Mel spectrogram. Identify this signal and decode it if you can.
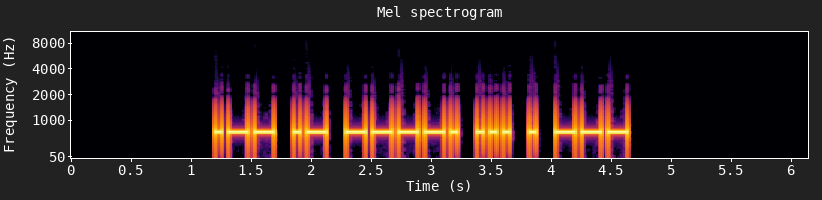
Morse code, heard as a keyed tone, about 22 wpm, 700 Hz. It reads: WA9SEO
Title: Call Signs Repeated 2x - 22wpm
